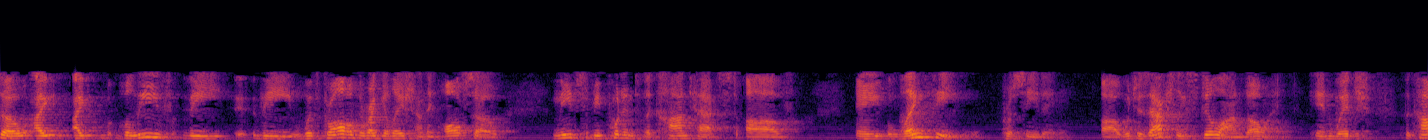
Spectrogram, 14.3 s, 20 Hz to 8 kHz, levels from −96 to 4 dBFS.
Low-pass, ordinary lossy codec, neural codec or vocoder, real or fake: 7.2 kHz; AAC, 16 kbps; none; real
